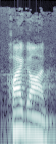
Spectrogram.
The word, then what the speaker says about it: Qui-Gon: Ki-Kwong? Did I say that right? Qui-Gon. Oh, forgive me.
